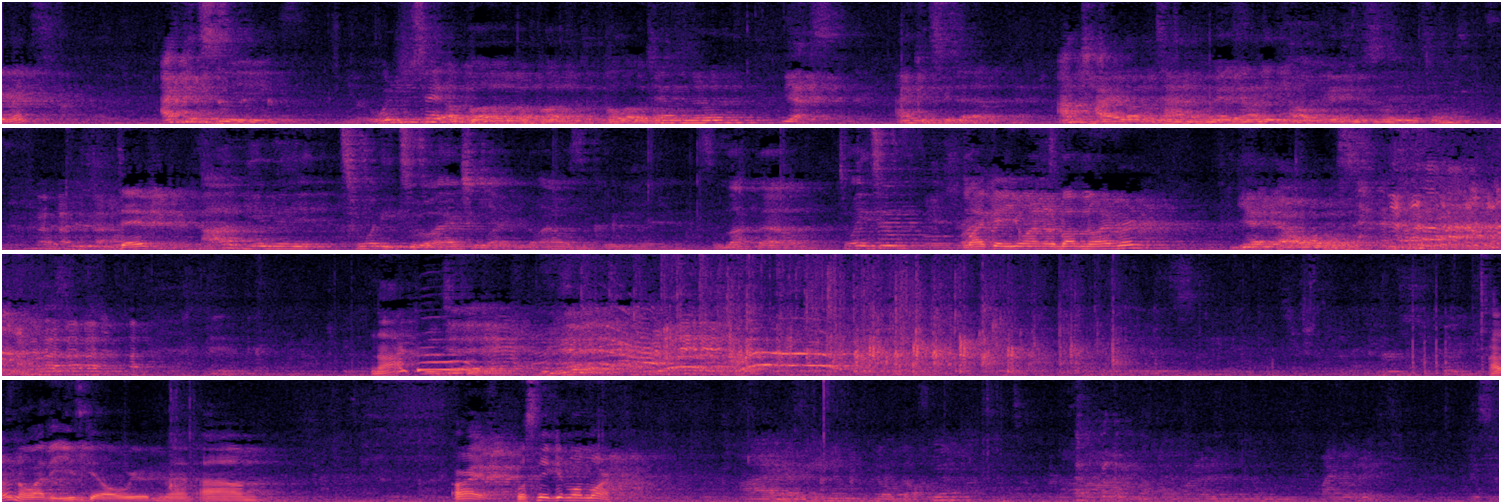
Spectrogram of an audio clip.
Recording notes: Live from PAX East 2018. Presented at PAX East, the audience helps create a list of the best Pokémon and why. Due to this show being recorded live, the audio does not represent the full production of how ISE is normally recorded. This show did have audio issues and this was what was saved.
